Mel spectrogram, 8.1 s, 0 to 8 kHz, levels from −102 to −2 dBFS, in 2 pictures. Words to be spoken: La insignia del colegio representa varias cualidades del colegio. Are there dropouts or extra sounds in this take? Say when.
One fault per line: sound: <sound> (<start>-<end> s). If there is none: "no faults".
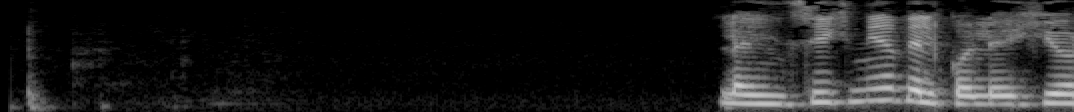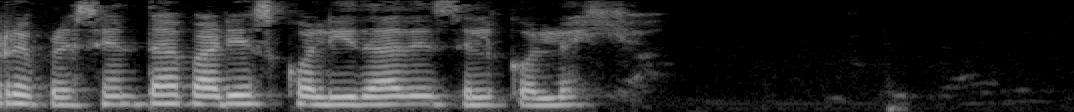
no faults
